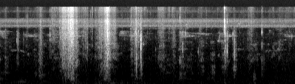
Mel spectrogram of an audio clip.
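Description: A fishing reel clicks as the line is wound in.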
